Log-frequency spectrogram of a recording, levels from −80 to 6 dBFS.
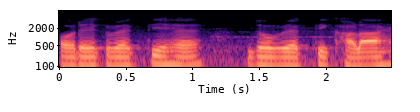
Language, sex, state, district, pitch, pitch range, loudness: Hindi, male, Jharkhand, Deoghar, 105 Hz, 105-110 Hz, -16 LUFS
